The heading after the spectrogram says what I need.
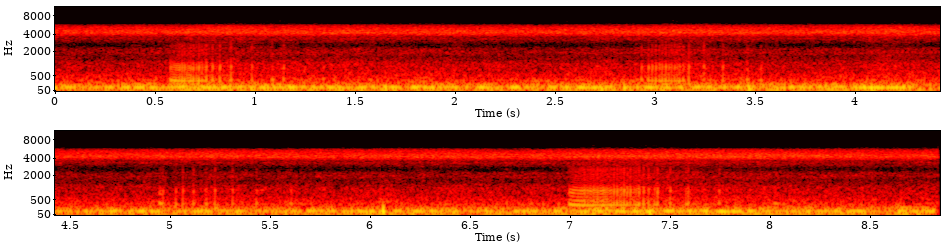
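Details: Faint, tiny, soft snorts recur every two to three seconds over a steady low background hum during sleep: snoring.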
